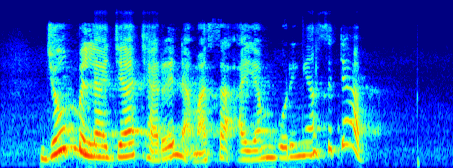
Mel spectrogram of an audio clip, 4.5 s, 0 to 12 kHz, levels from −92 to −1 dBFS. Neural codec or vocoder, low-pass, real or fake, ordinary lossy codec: none; 7.2 kHz; real; Opus, 32 kbps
